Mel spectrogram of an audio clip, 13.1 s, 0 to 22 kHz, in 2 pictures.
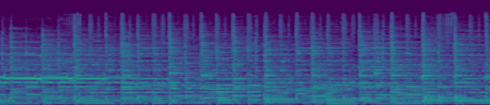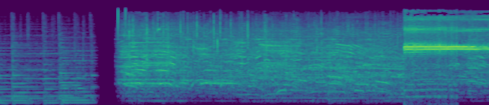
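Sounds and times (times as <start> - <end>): arena crowd chattering: 8.1 - 13.0
high steady whistle or horn: 11.9 - 13.0.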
